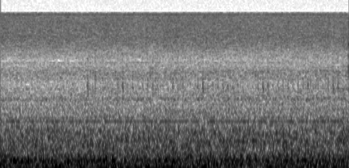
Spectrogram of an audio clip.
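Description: Near silence: faint steady room tone.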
